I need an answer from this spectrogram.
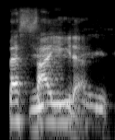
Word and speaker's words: Bethsaida: And then we're going to get over Bethsaida? Bethsaida? Bethsaida. You try to pronounce all the vowels somehow.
